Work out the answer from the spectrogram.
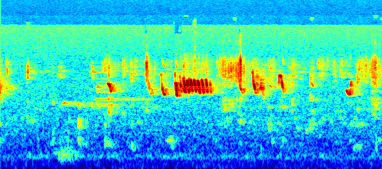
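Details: Southern Rambler and Golden Comet chicks cheeping: thin, high chirps scattered across the recording, a few louder trilled peeps in the middle, over a faint hiss.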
